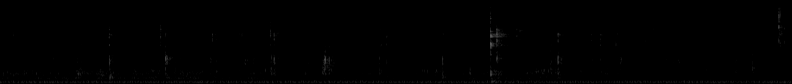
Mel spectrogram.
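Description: Faint close-up chewing and mouth smacks from eating a soft snack, with scattered small clicks. A sharper click comes about five seconds in.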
